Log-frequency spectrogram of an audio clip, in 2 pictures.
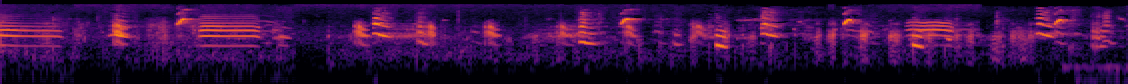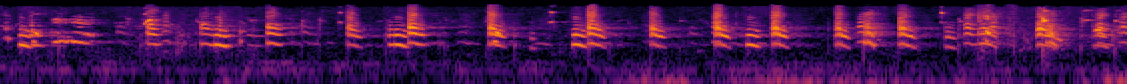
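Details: Many Eurasian coots calling together, loud nasal honks and clipped squawks in quick uneven succession, with a low hum entering halfway through.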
